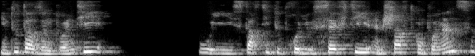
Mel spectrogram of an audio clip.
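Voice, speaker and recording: A man's high voice with a French accent, dark and mellow in tone, at a moderate pace with ordinary pitch variation. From France. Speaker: production manager. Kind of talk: webinar presentation. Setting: online webinar.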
